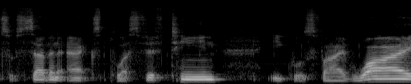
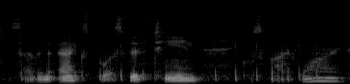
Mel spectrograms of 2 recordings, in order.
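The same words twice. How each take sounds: First: Said in the usual way. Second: Soft whisper, reading back seven x plus fifteen equals five y; whispered to self. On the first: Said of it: "we're not done yet". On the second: Real, not acted. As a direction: whisper the equation under your breath while writing. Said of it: "We have to divide by five".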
